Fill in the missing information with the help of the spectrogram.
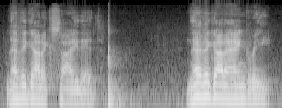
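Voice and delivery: ordinary talk, nothing marked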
